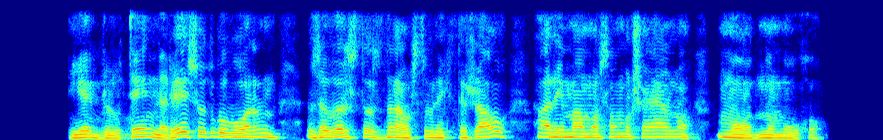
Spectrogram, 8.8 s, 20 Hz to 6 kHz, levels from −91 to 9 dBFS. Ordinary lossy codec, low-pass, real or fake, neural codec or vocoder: none; 5.4 kHz; fake; codec, 16 kHz, 4 kbps, FreqCodec, smaller model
